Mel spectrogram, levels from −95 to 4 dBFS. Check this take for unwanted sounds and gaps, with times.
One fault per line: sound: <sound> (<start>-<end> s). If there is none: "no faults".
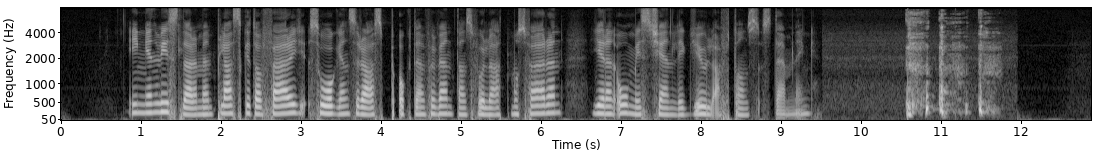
sound: cough (10.5-11.8 s)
